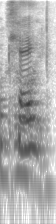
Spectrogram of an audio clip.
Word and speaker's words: auxiliary: Auxiliary. Like A-U-G-Z-I-L-I-A. – It's auxiliary. – Well, that's what it's spelled, but it's pronounced okay. – Auxiliary.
